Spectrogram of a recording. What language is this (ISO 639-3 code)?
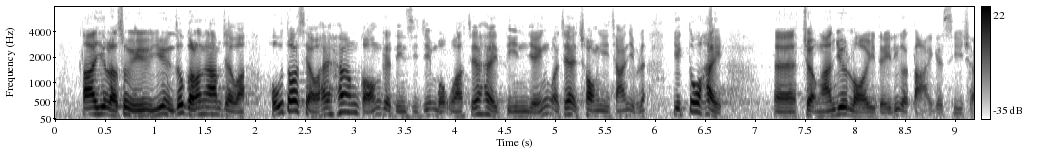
yue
